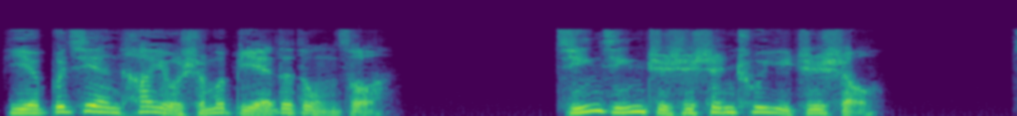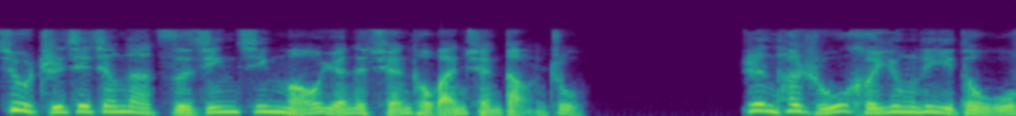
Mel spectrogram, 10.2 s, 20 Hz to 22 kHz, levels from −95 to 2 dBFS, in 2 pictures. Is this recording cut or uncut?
uncut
